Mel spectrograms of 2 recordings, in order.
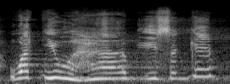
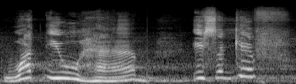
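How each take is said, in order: First: Slow, rising emphasis on you; slow emphatic sermon line; slow preaching. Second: Very slow, stretched words; slow, weighty preacher's line; slow preaching. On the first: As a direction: lean on you, slowly. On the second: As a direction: let each word land slowly. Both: Shown as a demonstration.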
